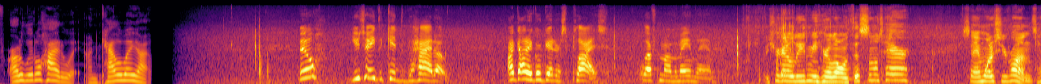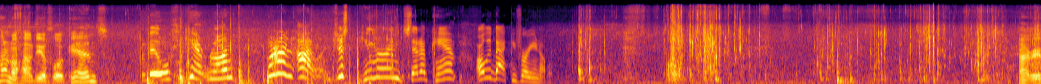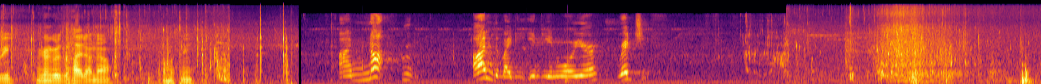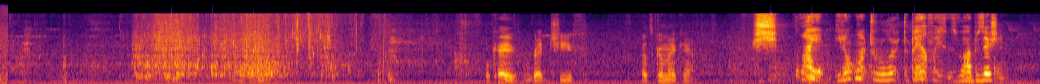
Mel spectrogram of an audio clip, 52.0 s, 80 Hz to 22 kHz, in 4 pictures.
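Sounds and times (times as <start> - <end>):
water sloshing and splashing: 20.2 - 29.0, 35.2 - 39.2, 40.6 - 43.9.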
